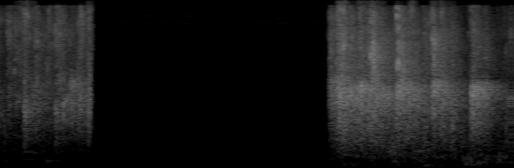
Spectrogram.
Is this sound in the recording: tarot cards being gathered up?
no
